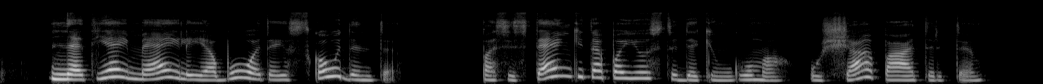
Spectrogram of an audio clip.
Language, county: Lithuanian, Panevėžys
